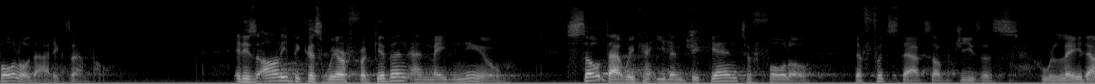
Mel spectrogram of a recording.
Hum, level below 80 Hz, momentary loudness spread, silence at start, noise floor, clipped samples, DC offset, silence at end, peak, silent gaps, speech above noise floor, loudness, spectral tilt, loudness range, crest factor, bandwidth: none; -60 dBFS; 14 LU; 0 s; -60 dBFS; under 0.1%; 2%; 0 s; -12 dBFS; none; 28 dB; -33 LUFS; -6.5 dB/octave; 4 LU; 20 dB; 16.5 kHz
